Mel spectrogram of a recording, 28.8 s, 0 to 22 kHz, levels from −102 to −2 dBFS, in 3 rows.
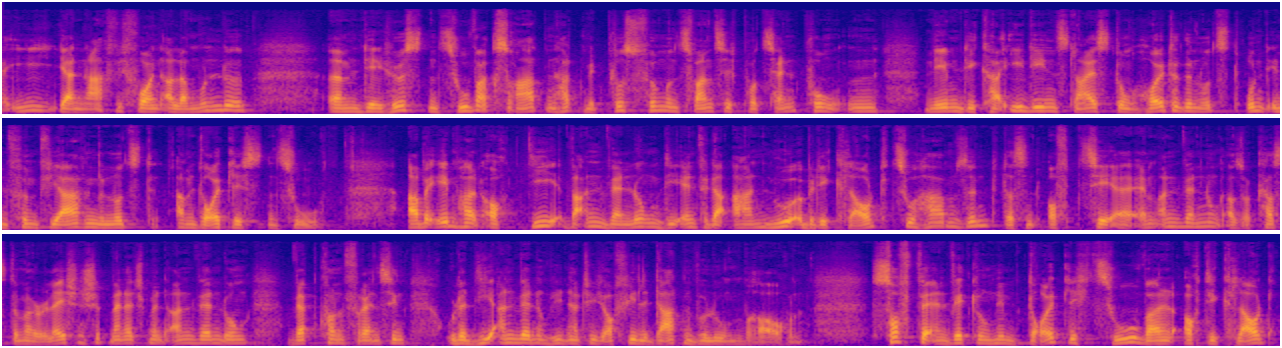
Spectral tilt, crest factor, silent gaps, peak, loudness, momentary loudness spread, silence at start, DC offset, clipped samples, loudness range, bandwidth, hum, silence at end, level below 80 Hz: -4.5 dB/octave; 22 dB; none; -10 dBFS; -31 LUFS; 9 LU; 0 s; under 0.1%; under 0.1%; 3 LU; 16.5 kHz; none; 0.05 s; -72 dBFS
